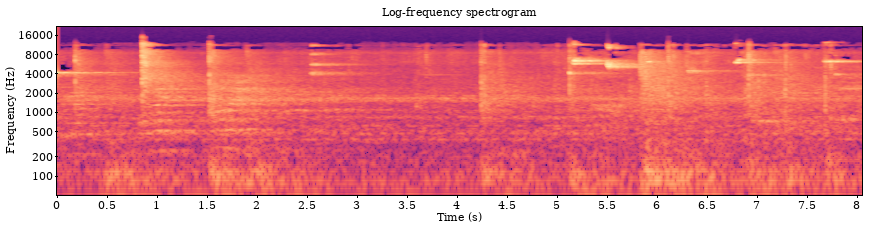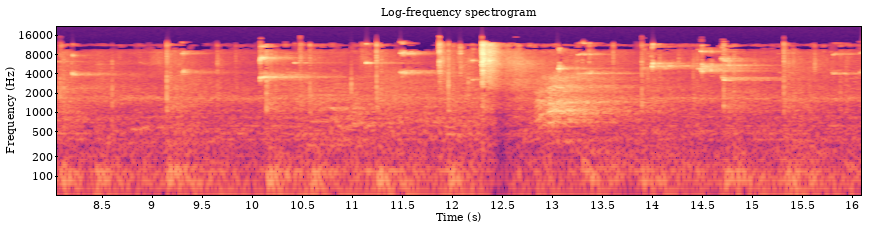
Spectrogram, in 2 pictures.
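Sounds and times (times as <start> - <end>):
sneakers squeaking on court: 2.5 - 3.1, 3.7 - 16.0.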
